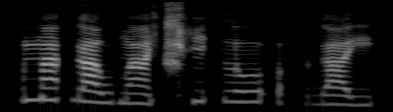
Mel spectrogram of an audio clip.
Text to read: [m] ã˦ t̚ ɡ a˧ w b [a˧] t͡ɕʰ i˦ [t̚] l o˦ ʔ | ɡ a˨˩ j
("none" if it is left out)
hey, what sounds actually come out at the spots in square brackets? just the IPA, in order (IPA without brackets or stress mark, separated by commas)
m, ã˧, t̚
